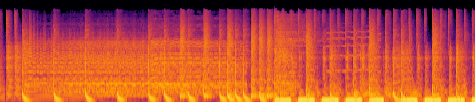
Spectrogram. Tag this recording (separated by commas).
Music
